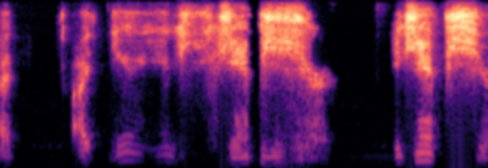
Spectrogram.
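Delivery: high, halting, stumbling whisper. Game master voicing the man the players came to save, whispering back. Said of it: "he whispers back to you guys".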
